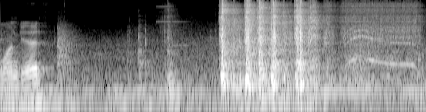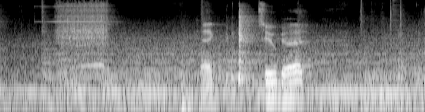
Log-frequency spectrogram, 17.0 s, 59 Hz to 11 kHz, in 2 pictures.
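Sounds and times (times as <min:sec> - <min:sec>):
power driver motor whirring: 0:06.0 - 0:08.6, 0:09.6 - 0:10.8.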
